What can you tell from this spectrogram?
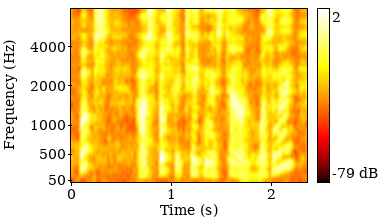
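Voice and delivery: put-on high, fast flustered young voice; squeaky clumsy scribe catching herself; Nashu voice. Nashu realizes she should be taking notes, high and flustered. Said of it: "says Nashu".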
